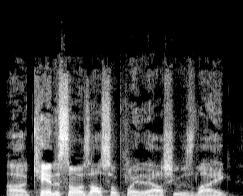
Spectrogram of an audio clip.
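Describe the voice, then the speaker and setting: A man's voice: mid-range voice, a little fast. A thirty-year-old man giving casual political commentary to his viewers, emphatic and full of rhetorical questions, often repeating himself. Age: 30s. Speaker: commentary channel host.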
